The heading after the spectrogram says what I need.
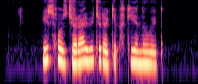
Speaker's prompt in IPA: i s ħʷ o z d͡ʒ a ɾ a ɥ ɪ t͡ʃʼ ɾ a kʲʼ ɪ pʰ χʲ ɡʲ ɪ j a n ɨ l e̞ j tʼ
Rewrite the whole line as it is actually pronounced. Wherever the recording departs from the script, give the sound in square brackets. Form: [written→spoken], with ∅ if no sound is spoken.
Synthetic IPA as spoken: i s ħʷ o z d͡ʒ a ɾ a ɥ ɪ t͡ʃʼ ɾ a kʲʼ ɪ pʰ χʲ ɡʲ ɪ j a n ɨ l e̞ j tʼ

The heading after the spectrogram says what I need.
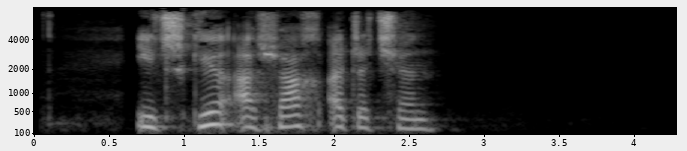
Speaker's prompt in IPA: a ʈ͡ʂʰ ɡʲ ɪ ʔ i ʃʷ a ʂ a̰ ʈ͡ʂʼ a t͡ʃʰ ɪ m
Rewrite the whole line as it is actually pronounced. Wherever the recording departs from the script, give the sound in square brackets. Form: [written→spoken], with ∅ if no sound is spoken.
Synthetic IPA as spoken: [a→i] ʈ͡ʂʰ ɡʲ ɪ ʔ [i→a] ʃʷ a [ʂ→χ] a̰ ʈ͡ʂʼ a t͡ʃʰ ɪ [m→n]

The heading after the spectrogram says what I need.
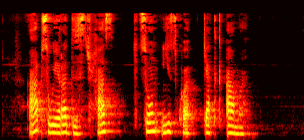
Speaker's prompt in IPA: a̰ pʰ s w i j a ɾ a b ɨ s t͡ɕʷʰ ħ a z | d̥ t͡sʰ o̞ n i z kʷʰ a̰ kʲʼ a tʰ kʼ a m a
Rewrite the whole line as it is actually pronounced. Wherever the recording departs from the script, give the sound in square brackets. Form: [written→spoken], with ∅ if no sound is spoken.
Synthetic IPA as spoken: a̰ pʰ s w i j a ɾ a [b→d] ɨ [s→z] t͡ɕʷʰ ħ a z | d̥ t͡sʰ o̞ n i z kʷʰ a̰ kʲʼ a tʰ kʼ a m a

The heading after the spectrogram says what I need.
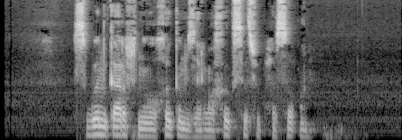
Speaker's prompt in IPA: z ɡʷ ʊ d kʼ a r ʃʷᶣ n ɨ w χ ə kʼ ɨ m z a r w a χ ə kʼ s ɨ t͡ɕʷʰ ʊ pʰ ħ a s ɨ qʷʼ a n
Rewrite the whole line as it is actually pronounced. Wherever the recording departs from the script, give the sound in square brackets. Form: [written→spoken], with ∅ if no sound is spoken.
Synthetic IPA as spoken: [z→s] ɡʷ ʊ [d→n] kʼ a r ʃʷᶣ n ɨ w χ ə kʼ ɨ m z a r w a χ ə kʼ s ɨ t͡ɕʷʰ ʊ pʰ ħ a s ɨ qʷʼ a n

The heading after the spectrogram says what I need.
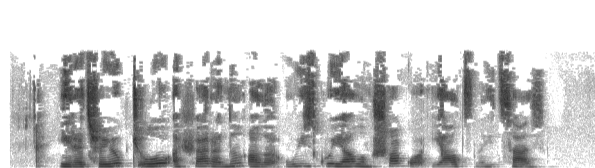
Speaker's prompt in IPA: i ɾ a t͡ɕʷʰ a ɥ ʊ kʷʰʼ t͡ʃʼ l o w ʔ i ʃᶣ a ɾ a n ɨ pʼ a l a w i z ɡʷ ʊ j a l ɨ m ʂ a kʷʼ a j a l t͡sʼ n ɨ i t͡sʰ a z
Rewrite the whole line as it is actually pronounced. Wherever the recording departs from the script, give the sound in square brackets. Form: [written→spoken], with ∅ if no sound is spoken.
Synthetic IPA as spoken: i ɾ a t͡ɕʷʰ a ɥ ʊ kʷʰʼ t͡ʃʼ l o w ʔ [i→a] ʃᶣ a ɾ a n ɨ [pʼ→qʼ] a l a w i z ɡʷ ʊ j a l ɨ m ʂ a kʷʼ a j a l t͡sʼ n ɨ i t͡sʰ a z

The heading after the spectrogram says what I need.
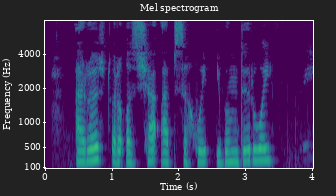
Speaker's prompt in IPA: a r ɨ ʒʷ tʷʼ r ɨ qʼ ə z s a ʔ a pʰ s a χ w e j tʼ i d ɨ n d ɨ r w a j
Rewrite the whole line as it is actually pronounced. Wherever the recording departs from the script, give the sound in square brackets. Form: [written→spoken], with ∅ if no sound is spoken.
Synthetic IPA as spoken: a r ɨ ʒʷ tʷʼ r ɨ qʼ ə z [s→ʃ] a ʔ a pʰ s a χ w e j tʼ i [d→b] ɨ [n→m] d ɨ r w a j

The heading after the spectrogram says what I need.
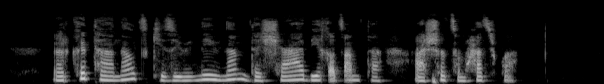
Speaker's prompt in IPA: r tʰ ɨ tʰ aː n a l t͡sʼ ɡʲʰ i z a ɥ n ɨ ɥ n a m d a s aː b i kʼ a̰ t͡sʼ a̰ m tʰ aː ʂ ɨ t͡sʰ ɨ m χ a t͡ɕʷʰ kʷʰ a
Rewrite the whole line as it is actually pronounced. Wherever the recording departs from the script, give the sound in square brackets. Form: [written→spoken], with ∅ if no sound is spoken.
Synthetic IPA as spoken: r [tʰ→kʰ] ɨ tʰ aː n a l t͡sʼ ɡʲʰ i z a ɥ n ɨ ɥ n a m d a [s→ʃ] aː b i [kʼ→qʼ] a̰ t͡sʼ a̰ m tʰ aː ʂ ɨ t͡sʰ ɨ m [χ→ħ] a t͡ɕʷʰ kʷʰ a

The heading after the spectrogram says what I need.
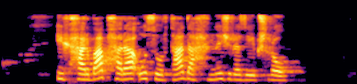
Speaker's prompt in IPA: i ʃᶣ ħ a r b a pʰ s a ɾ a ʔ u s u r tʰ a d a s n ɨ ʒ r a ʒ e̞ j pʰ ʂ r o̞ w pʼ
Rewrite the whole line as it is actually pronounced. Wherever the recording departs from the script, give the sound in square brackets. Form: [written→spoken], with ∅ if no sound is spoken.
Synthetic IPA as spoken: i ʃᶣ ħ a r b a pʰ [s→ħ] a ɾ a ʔ u s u r tʰ a d a [s→ħ] n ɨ ʒ r a [ʒ→z] e̞ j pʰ ʂ r o̞ w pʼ

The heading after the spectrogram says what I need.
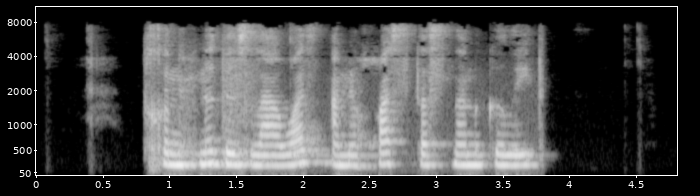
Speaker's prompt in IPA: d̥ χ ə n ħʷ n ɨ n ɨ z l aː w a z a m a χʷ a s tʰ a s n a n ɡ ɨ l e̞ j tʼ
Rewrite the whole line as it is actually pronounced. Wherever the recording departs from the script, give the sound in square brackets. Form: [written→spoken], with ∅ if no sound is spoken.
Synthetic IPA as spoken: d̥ χ ə n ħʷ n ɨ [n→d] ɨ z l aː w a z a m a χʷ a s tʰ a s n a n ɡ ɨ l e̞ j tʼ

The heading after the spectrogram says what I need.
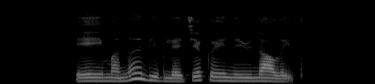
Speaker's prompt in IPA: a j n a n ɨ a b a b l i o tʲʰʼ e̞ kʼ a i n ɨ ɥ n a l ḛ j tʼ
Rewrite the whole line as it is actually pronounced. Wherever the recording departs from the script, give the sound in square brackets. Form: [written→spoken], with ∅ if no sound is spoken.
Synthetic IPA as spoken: [a→e] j [n→m] a n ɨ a b [a→i] b l i o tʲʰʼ e̞ kʼ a i n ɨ ɥ n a l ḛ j tʼ

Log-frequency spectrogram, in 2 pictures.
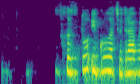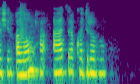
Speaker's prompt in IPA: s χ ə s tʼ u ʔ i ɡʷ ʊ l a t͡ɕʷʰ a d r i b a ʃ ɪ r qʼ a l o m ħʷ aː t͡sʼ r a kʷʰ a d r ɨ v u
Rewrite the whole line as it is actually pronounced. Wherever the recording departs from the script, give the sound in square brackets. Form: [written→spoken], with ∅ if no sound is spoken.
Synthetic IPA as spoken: [s→z] χ ə [s→z] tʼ u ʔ i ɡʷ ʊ l a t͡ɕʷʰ a d r [i→a] b a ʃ [ɪ→i] r qʼ a l o m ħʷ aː t͡sʼ r a kʷʰ a d r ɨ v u

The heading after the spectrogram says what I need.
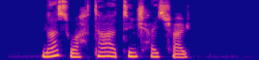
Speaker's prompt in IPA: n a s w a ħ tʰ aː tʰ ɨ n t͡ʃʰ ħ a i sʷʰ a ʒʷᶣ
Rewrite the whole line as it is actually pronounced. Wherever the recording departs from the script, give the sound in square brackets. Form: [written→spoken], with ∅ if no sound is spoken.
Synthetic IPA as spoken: n a s w a ħ tʰ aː tʰ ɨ n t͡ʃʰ ħ a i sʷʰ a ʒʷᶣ

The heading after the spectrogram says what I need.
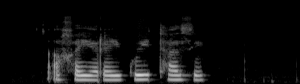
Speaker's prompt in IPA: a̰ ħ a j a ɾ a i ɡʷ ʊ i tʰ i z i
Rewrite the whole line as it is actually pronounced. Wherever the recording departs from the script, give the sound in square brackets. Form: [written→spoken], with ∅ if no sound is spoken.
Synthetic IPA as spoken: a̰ [ħ→χ] a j a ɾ a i ɡʷ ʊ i tʰ [i→a] z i

